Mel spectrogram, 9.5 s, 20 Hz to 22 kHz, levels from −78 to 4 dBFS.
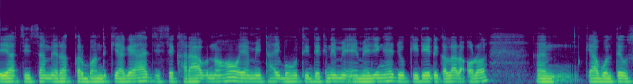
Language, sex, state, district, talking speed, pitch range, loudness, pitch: Hindi, male, Punjab, Fazilka, 145 wpm, 110-115 Hz, -17 LUFS, 115 Hz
